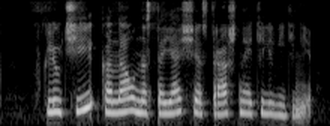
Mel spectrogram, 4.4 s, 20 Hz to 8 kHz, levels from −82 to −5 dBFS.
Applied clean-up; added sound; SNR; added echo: none; none; none; none.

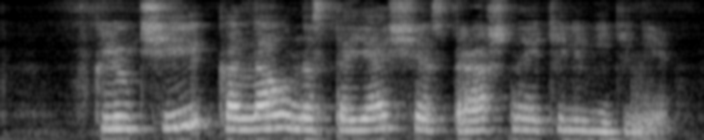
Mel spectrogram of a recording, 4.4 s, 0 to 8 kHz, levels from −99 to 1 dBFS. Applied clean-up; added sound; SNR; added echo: none; none; none; reverberation time 0.2 s.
